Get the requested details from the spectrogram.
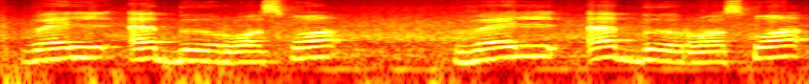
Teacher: وَالْأَبْرَصَ، وَالْأَبْرَصَ، با پہ پھر سے کلکلا ہو رہا ہے، را کو پر پڑھنا ہے کیونکہ را پہ زبر ہے. صاد کو پر پڑھنا ہے کیونکہ صاد تو ہمیشہ ہی پر پڑھا جاتا ہے.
